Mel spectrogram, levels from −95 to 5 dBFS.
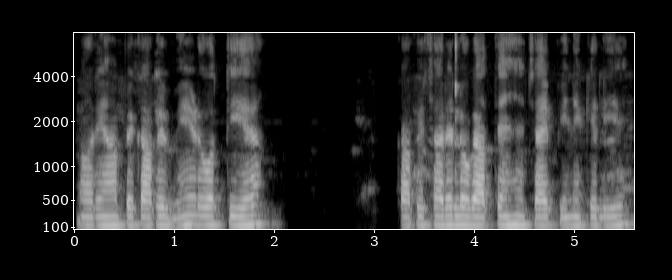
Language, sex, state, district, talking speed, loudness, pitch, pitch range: Hindi, male, Jharkhand, Jamtara, 170 wpm, -26 LUFS, 130 Hz, 125-135 Hz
